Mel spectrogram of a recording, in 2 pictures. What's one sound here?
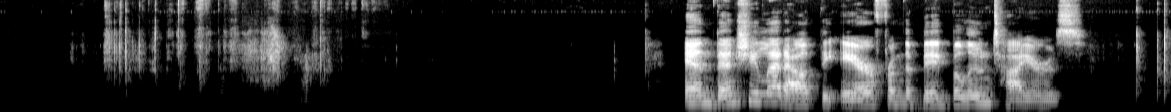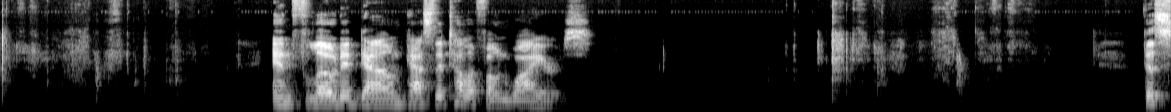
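Book pages turn with a soft rustle.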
